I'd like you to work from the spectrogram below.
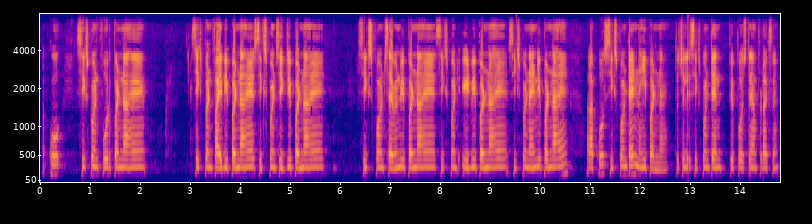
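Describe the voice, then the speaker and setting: A man teaches physics, going through the syllabus with his students page by page. His voice stays flat and steady, and he repeats his instructions many times. The recording sounds slightly dull and lo-fi. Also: medium pitch, a little fast, clear, resonant tone. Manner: repetitive, instructive, page-by-page directions. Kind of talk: syllabus walkthrough lesson.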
